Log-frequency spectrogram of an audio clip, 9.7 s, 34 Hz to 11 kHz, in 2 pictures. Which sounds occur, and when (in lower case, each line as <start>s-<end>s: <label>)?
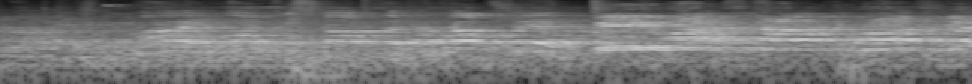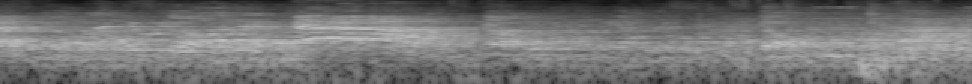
0.0s-9.7s: hubbub
0.0s-9.7s: mechanisms
0.2s-0.3s: generic impact sounds
1.4s-1.6s: generic impact sounds
1.8s-1.9s: tick
9.2s-9.4s: generic impact sounds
